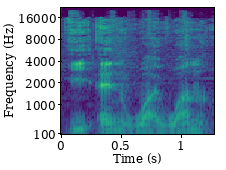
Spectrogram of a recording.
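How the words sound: The letters and number are read in English.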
